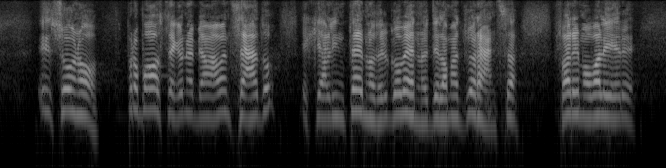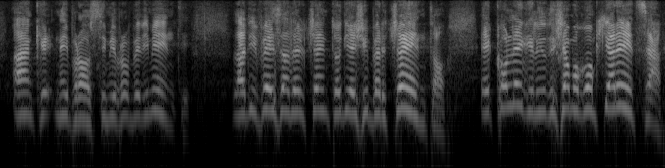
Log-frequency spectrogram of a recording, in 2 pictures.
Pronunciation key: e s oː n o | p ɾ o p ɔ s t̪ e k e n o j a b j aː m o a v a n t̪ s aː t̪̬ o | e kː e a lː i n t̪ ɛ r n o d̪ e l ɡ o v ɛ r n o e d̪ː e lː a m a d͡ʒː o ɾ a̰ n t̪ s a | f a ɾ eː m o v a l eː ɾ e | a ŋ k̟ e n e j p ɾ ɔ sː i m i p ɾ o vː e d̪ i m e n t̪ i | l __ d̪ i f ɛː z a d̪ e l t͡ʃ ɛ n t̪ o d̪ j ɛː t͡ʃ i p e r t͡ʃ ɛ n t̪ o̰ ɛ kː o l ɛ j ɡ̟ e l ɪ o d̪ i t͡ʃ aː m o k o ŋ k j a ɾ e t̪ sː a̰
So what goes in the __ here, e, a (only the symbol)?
a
